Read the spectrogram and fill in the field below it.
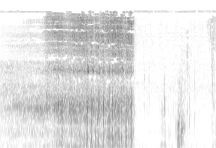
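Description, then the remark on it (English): A long, loud airy slurp from a mug of hot drink lasts over a second and cuts off sharply, then a brief softer sip or gulp follows. “I've got a second mug of this delicious drink. Can you guess what it is? Listen, I'm going to slurp it.”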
